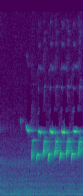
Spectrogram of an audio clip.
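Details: European goldfinch, Moroccan Widani type, singing joyfully: a quick series of bright, slurred twitters repeated in a steady, rolling rhythm after a brief thin lead-in note.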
